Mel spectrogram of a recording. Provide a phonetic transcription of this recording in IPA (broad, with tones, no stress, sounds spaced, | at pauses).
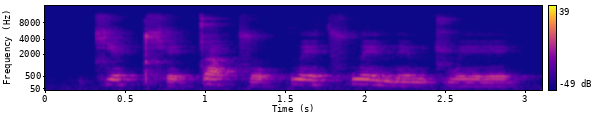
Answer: t͡ɕ e˦ p̚ t͡ɕʰ e˨ t̚ t̪ a˦ ʔ t͡s o˨ ʔ k w e˥˧ t͡sʰ w e˥˧ n̪ e˧ m t͡ɕ w e˧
